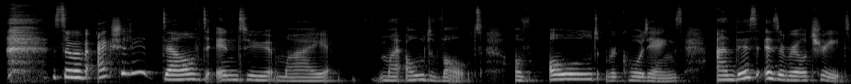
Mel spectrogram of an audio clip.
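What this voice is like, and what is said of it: Congested, blocked-up nasal voice. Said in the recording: “you may hear from my voice that I'm a little bit under the weather at the moment ... this kind of blocked up sounding noise”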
